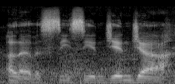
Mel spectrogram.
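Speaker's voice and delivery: throaty Boston accent ordering a drink. Shown as a demonstration. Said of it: "throaty Boston accent".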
